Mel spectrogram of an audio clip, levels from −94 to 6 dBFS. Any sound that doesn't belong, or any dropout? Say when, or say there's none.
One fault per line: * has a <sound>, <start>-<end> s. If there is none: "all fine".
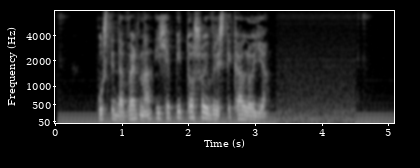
all fine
